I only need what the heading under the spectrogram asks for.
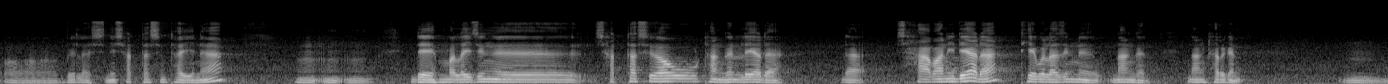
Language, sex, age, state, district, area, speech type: Bodo, male, 30-45, Assam, Kokrajhar, rural, spontaneous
